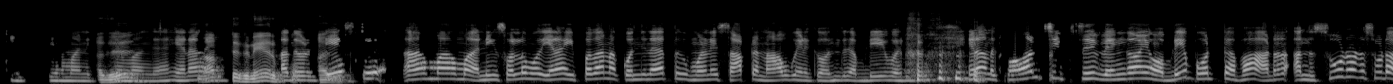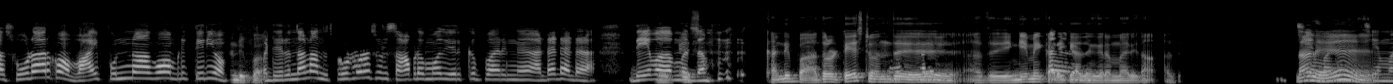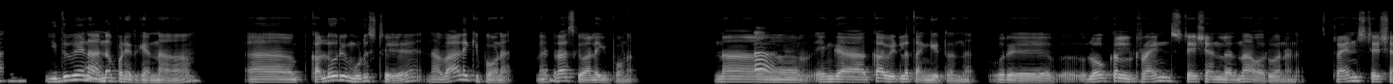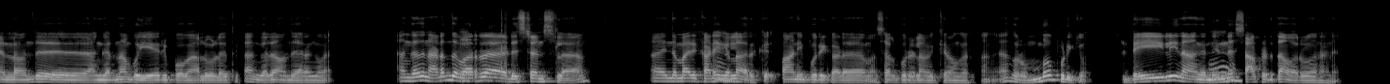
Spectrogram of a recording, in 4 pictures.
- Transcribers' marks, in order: other background noise; other noise; in English: "டேஸ்ட்டு"; tapping; laugh; in English: "பட்"; in English: "டேஸ்ட்"; laugh; in English: "டேஸ்ட்டு"; unintelligible speech; drawn out: "வந்து"; in English: "லோக்கல் ட்ரெயின் ஸ்டேஷன்லருந்துதான்"; in English: "ட்ரெயின் ஸ்டேஷன்ல"; in English: "டிஸ்டன்ஸ்ல"
- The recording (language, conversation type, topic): Tamil, podcast, பழைய ஊரின் சாலை உணவு சுவை நினைவுகள்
